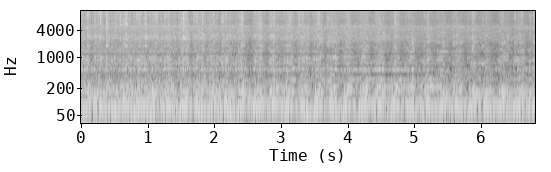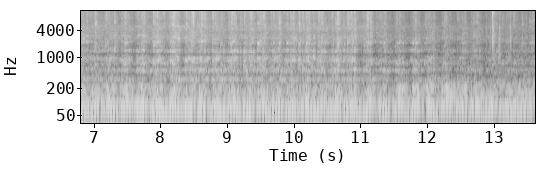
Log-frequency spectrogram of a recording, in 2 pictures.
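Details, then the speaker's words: Turbo LS Chevy Avalanche, Sloppy Stage 2 cam, warm start on 102°F day: deep, lumpy V8 idle chopping about twice a second, steady and strong; normal choppy cam idle before swap to Truck Norris cam. "But when the cutout opens, it definitely chops pretty good. But this is what it sounds like with the current settings with the sloppy stage 2 on a warm start."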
